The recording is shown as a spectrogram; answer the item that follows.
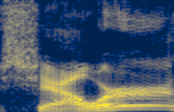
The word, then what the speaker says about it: Schauer: series Creator is Mitch shower spelled s c h a u e r but pronounced like the bathroom thing the shower like he he is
